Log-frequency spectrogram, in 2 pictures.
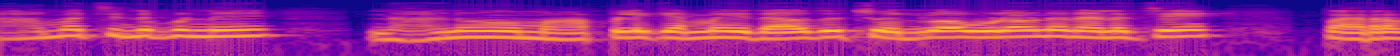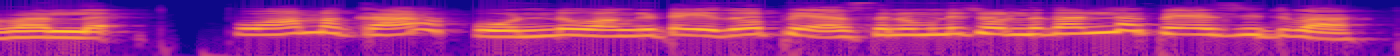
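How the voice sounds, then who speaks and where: A woman voicing a hot-tempered middle-aged mother with a Kanyakumari Tamil accent in an animated cartoon. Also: quick pace, dry recording. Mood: bossy. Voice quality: scolding, shrill.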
